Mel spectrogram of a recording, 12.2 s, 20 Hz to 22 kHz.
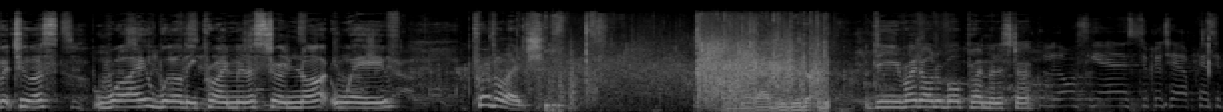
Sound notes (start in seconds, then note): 9.6 some Applause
